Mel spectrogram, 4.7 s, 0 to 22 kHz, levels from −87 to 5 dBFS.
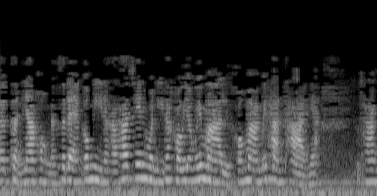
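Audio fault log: Throughout: AAC compression. The speech sounds dull and smeared, with a warbling, fizzy texture on sustained sounds and sibilants, which points to heavy AAC-LC coding at a very low rate, likely around 16 kbps. The encoder strips detail the hearing model deems least audible. On a spectrogram, energy stops abruptly at about 7.7 kHz, with patchy holes and blocky, noise-filled bands below that line.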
